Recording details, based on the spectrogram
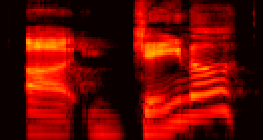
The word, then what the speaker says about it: Gaina: Gaina? G-A-I-N-A?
